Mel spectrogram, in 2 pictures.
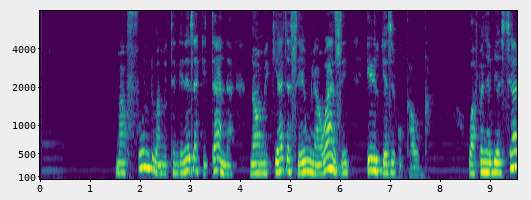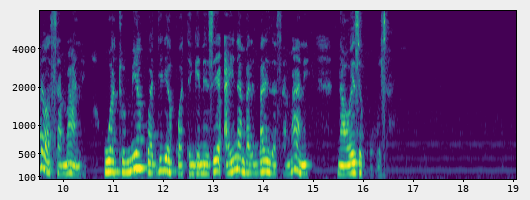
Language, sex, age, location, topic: Swahili, female, 25-35, Dar es Salaam, finance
